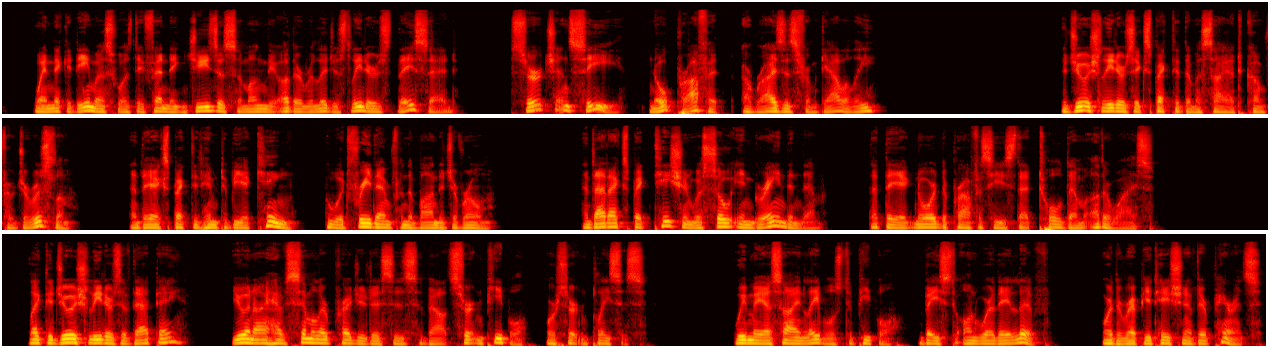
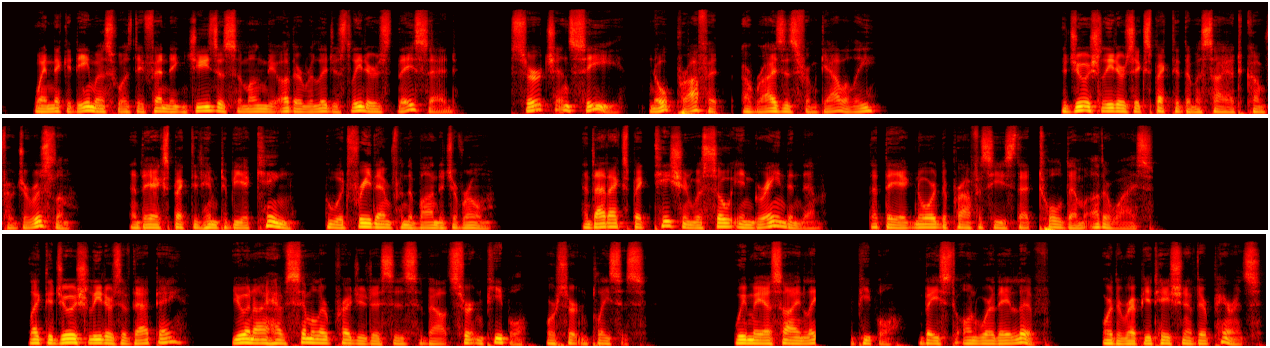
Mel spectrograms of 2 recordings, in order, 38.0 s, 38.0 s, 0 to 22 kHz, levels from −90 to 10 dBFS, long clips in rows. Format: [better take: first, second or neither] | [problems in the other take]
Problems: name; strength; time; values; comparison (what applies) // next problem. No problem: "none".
first | audio cutting out; at 33 s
